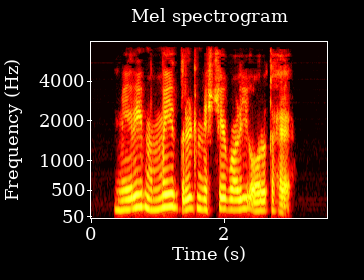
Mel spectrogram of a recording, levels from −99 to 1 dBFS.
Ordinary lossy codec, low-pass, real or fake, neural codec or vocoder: MP3, 48 kbps; 7.2 kHz; fake; vocoder, 22.05 kHz, 80 mel bands, HiFi-GAN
